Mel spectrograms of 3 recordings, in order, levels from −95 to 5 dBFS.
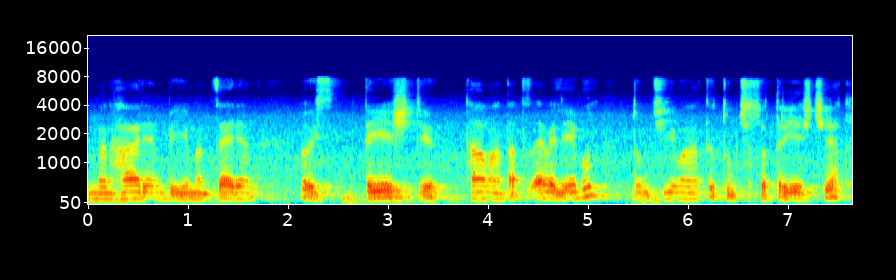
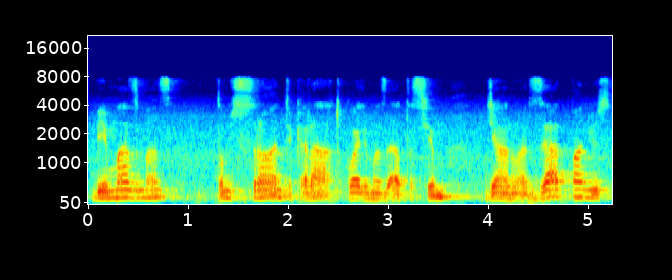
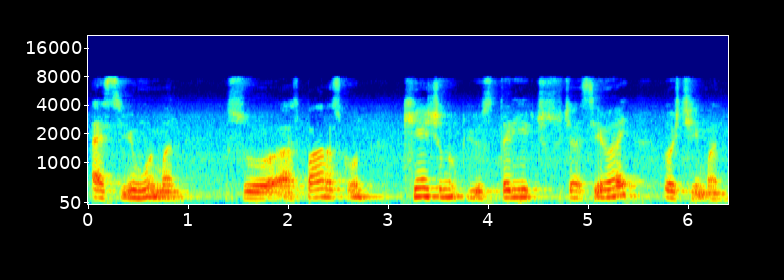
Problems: constant background noise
